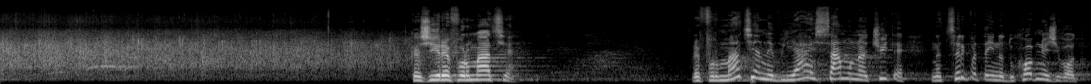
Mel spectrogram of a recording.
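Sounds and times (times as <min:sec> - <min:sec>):
audience applause: 0:00.0 - 0:04.2
speech: 0:04.1 - 0:05.2, 0:06.9 - 0:10.9.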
